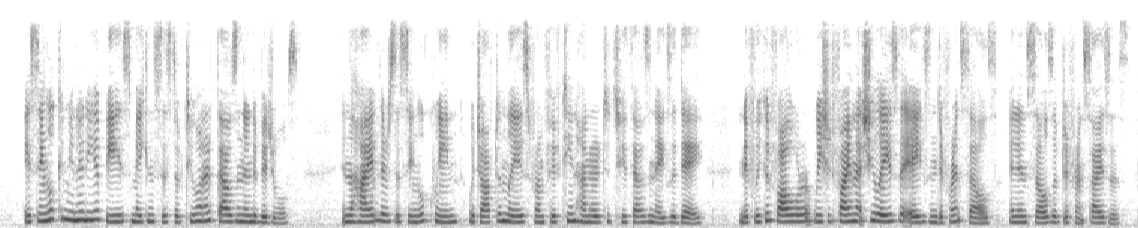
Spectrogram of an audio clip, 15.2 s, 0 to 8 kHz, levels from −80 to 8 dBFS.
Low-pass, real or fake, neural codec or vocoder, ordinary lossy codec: 7.2 kHz; real; none; MP3, 64 kbps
